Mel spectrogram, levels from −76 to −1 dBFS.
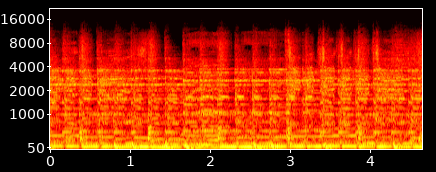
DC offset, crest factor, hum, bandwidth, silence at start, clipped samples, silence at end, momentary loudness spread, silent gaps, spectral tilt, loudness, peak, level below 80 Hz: under 0.1%; 12 dB; none; 13.5 kHz; 0 s; under 0.1%; 0 s; 1 LU; none; -4 dB/octave; -19 LUFS; -6 dBFS; -30 dBFS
